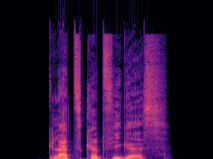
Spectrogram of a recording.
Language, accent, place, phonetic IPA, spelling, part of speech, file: German, Germany, Berlin, [ˈɡlat͡sˌkœp͡fɪɡəs], glatzköpfiges, adjective, De-glatzköpfiges.ogg
- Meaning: strong/mixed nominative/accusative neuter singular of glatzköpfig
